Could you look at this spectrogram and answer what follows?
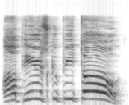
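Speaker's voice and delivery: high, loud little-dog holler; hollering Chihuahuas. A narrator's reading. Chihuahuas call down to Skipito, hollering. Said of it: "hollered the Chihuahuas".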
